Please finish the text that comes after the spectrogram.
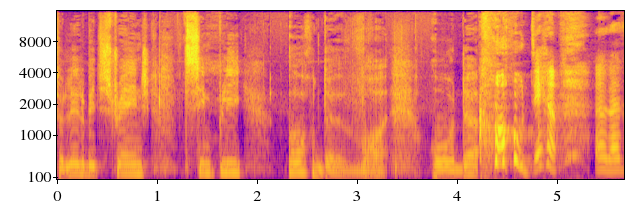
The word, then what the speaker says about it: hors d'oeuvre: Simply hors d'oeuvre. Hors d'oeuvre. Oh damn! That did not sound like the U.S.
